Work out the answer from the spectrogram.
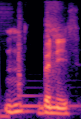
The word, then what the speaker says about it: beneath: Oh, buried beneath. Beneath. Beneath. El fin es importante, so it's not beneath. Con D. No, it's como D. It's a TH, like a th, but it's beneath.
